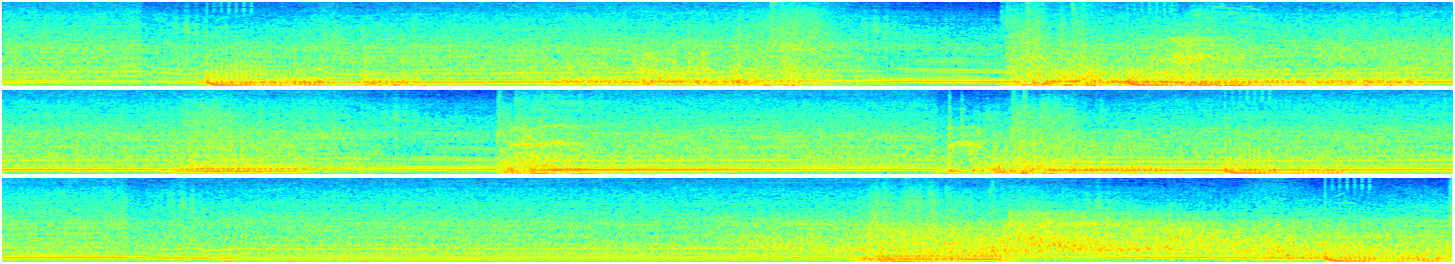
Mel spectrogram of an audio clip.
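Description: A car engine roars and revs up and down through the gears.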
